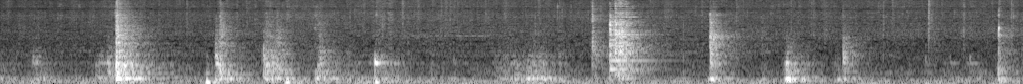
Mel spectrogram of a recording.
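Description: Ghee sizzles on a dosa on a hot iron griddle, a faint steady crackle broken by repeated sharp scraping and tapping strokes from a spatula.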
